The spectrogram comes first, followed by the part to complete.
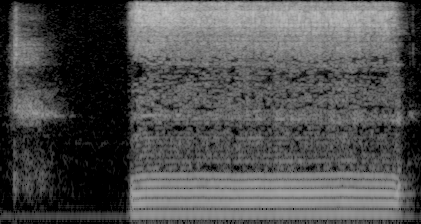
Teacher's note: Now you can feel a vibration when you make the sound Z. That is the only difference between the two sounds. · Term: Z sound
